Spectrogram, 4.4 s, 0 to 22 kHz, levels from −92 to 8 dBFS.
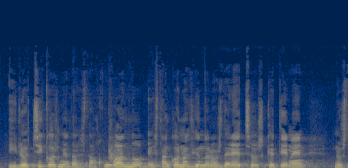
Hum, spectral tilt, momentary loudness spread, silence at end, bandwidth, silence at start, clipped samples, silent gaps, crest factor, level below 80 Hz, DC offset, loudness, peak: none; -5 dB/octave; 6 LU; 0 s; 13.5 kHz; 0.1 s; under 0.1%; none; 16 dB; -82 dBFS; under 0.1%; -26 LUFS; -10 dBFS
